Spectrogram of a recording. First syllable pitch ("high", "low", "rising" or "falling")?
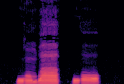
low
